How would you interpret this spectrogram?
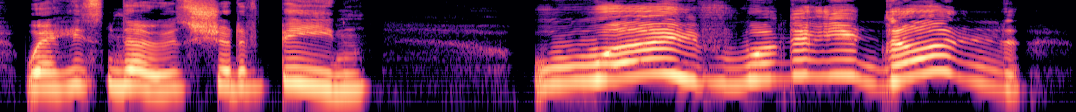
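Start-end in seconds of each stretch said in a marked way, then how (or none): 2.7-5.1 high, drawn-out bellowing roar, "wife" stretched long. A husband turns on his wife after a sausage appears on his face, roaring. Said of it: "Roared Mr. Smith".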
